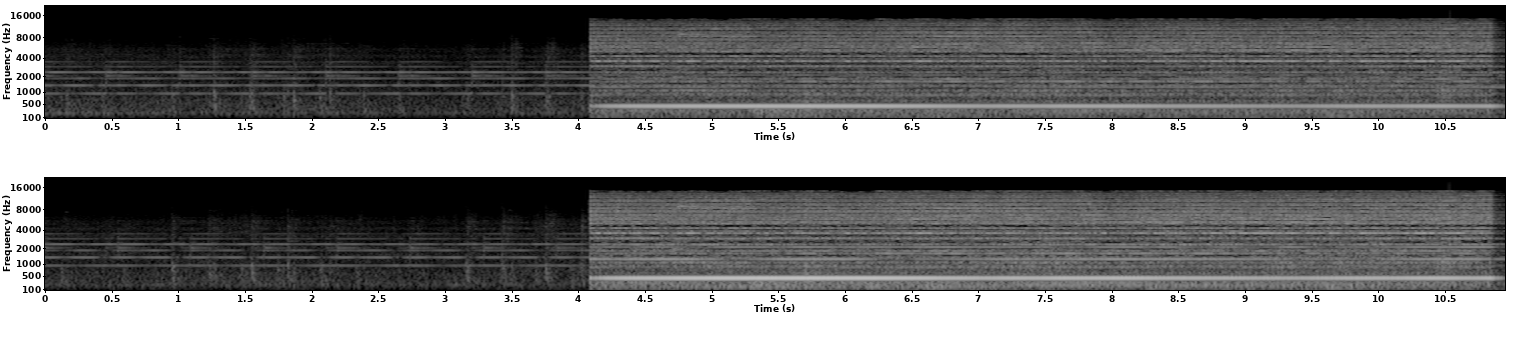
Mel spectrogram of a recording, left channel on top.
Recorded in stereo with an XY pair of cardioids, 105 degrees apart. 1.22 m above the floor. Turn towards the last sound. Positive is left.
turn(degrees=-50)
